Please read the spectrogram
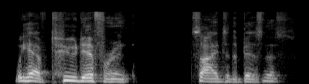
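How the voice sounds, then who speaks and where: A somewhat breathy man with a fairly high pitch, against a quiet background. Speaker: business owner, retired Air Force officer, guest lecturer. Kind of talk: guest lecture. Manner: conversational, informal.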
